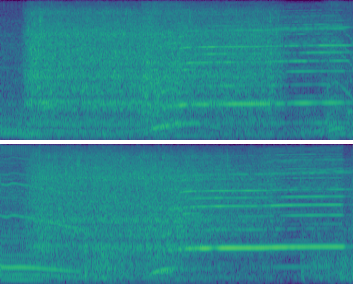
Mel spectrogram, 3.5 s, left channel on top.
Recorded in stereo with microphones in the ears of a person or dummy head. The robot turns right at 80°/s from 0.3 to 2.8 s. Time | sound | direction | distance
1.4 | a blender | 125° left | 3.5 m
